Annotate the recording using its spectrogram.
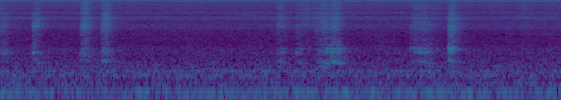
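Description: Gloved hands smear wet paint with soft squelching sounds.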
